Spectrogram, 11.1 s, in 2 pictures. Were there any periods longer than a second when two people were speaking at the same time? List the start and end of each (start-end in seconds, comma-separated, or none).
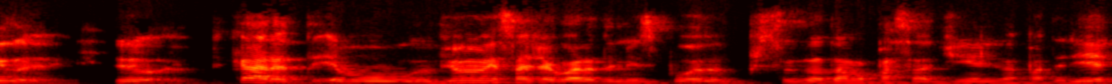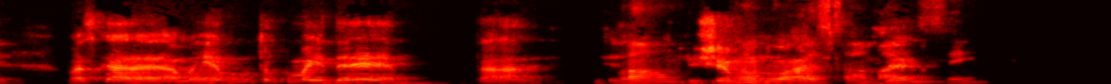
8.6-10.2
